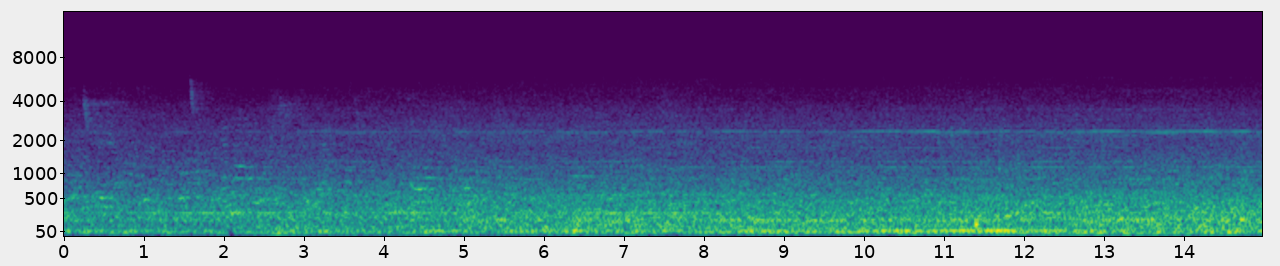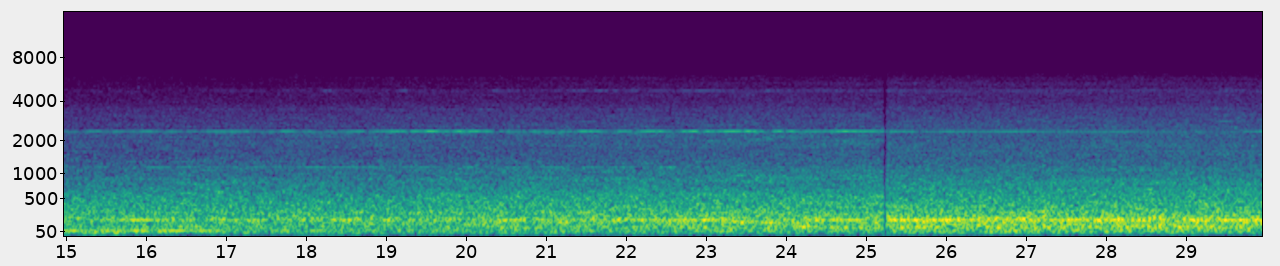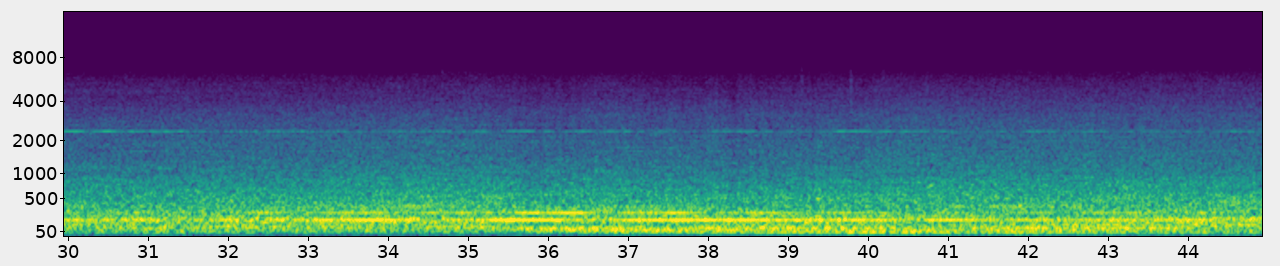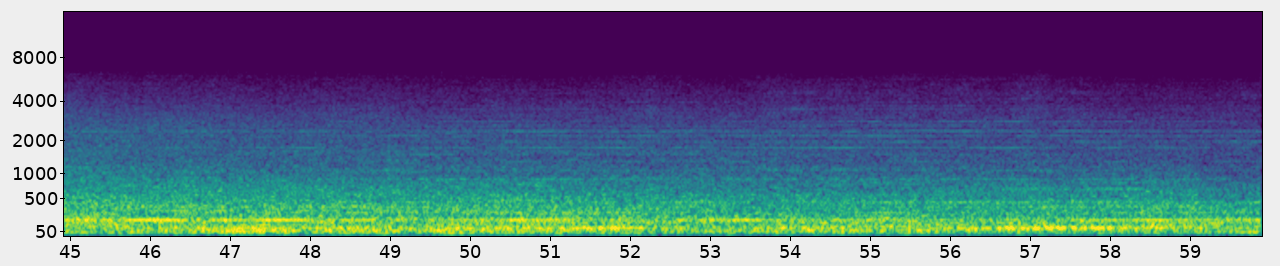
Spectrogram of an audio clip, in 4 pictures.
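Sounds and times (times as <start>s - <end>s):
ventilation machinery humming: 0.0s - 59.9s.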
